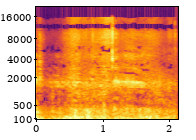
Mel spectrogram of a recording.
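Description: Low rumbling handling noise from a phone being carried and moved, with one short click about a second in.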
